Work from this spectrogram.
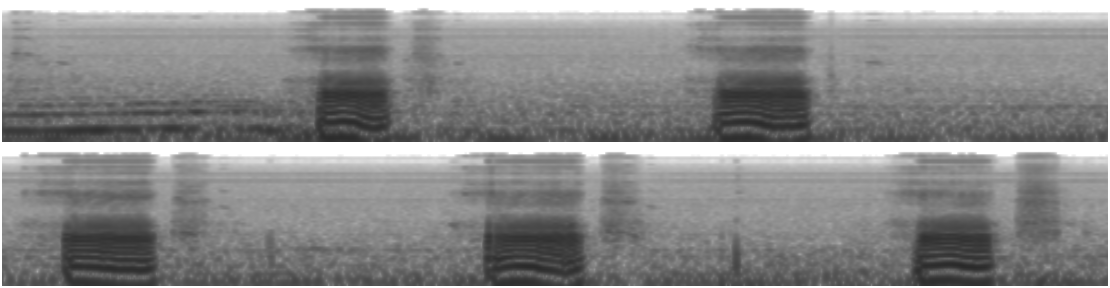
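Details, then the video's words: Sleeping female French Bulldog, said to snore a lot, gives five harsh rattling snores at a steady pace of roughly one every three seconds, each a short buzzy burst separated by soft breathing. "Bulldogue Francês Roncando"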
